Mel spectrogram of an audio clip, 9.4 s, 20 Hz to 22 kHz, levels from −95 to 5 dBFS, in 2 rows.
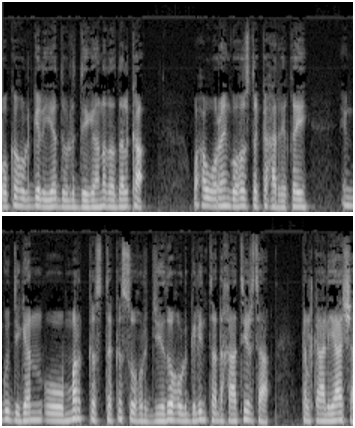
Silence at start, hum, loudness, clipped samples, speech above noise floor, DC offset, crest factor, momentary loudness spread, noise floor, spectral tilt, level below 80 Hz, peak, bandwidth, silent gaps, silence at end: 0 s; none; -22 LUFS; under 0.1%; 33 dB; under 0.1%; 20 dB; 6 LU; -54 dBFS; -5.5 dB/octave; -54 dBFS; -2 dBFS; 17 kHz; none; 0 s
